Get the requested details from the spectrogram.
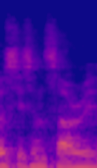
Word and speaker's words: Aziz Ansari: Ich glaube, Aziz Ansari ist okay.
